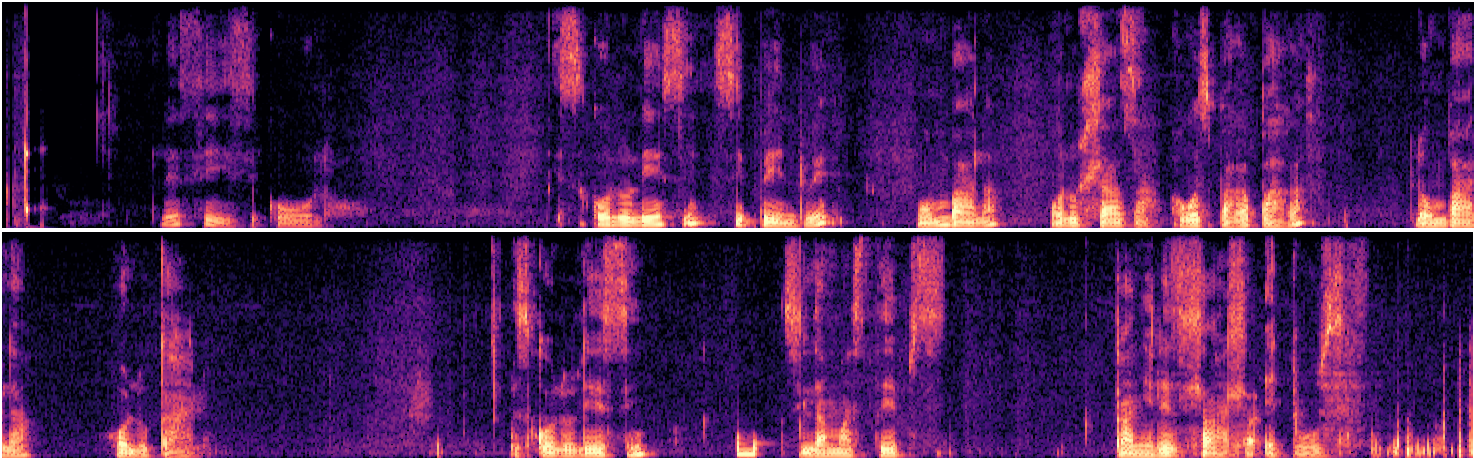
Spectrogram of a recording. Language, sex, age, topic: North Ndebele, male, 25-35, education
